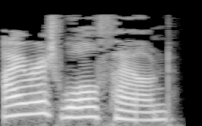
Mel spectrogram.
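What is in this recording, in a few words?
"irish wolfhound", British English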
